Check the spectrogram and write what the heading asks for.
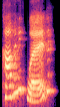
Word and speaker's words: Kamini Wood: I'm your host, and today I have a wonderful guest, Kamini Wood.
